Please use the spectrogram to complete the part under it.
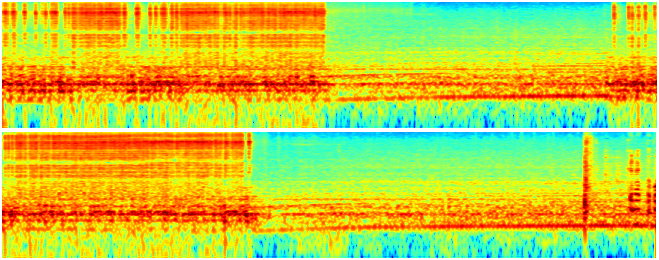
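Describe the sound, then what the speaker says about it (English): Tack welding on an Allis Chalmers rake during repair: two loud, steady buzzing bursts of about four seconds each, separated by a quieter background hum, with a faint click near the end. "see if we can put some tacky weld on here."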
